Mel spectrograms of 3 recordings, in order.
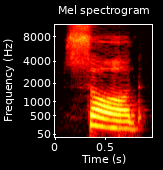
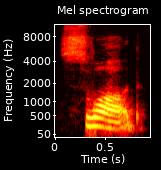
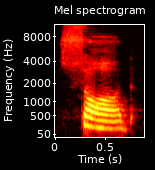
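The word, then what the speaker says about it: ص: ah and a sound sword there is no wow in there whatsoever so it's quite important that you don't introduce a wow sound into it you mustn't say swad the Arabic pronunciation is sword again here with this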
